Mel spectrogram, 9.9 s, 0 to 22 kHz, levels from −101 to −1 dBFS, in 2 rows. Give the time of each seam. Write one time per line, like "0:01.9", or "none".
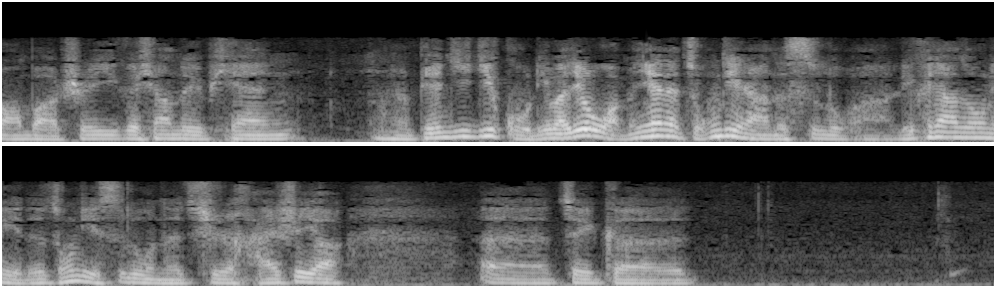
none

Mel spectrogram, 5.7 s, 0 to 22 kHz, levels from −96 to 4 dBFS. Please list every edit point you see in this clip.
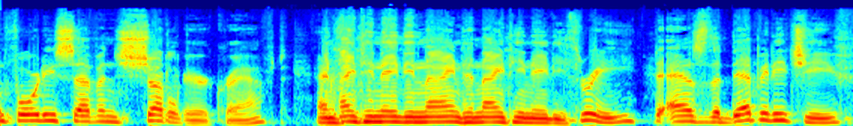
0:01.2
0:02.3
0:04.3

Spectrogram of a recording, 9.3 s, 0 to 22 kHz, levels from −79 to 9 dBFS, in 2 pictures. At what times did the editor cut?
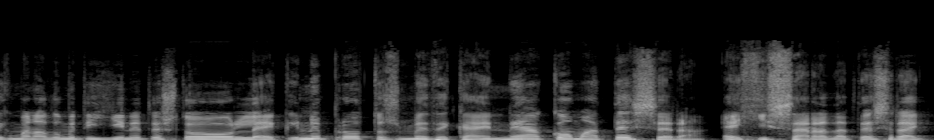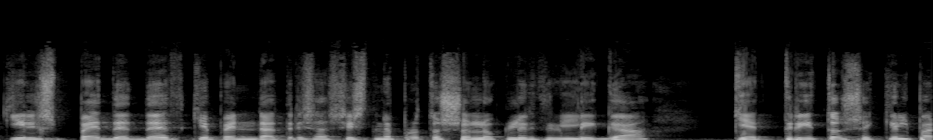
none

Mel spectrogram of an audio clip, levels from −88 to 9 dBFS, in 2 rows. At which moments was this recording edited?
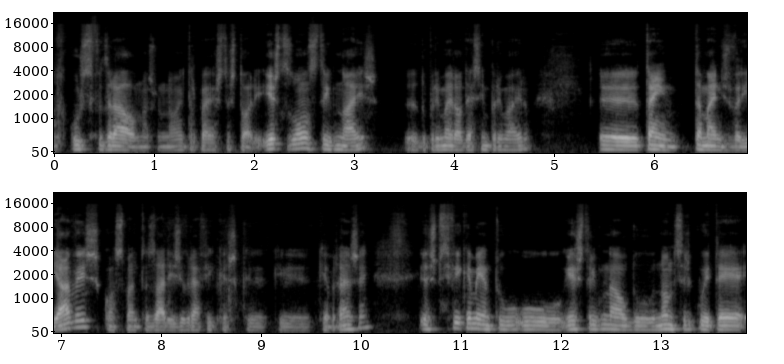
0:06.3

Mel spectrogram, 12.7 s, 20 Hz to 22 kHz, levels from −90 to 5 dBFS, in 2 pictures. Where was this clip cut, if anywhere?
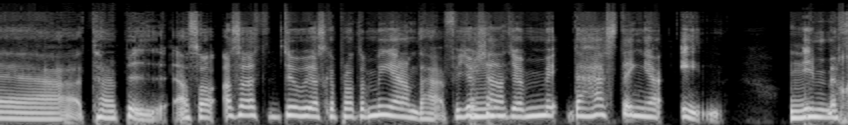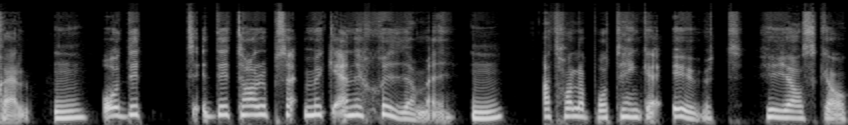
none

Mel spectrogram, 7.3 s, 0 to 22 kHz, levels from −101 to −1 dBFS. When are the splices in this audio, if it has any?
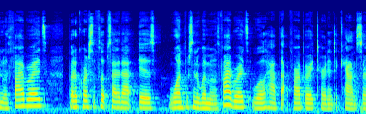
0:01.3
0:03.2

